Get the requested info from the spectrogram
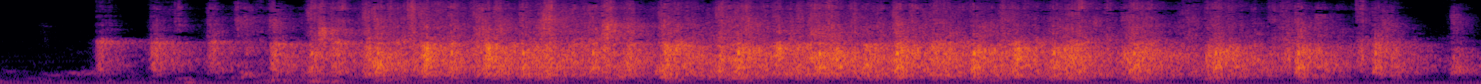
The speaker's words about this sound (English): We should all be standing and cheering Him on because of that. We should be clapping our hands for Jesus Christ.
